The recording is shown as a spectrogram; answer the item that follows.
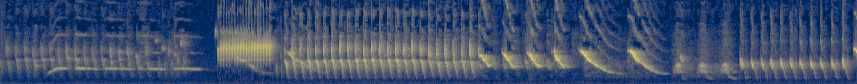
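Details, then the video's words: Professional canary song: a long, steady, slightly rising whistle, then a fast rattling trill, a run of loud downward-sweeping chirps repeated about twice a second, and a closing quick trill. The recording is clean. "تغريد كناري احترافي"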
